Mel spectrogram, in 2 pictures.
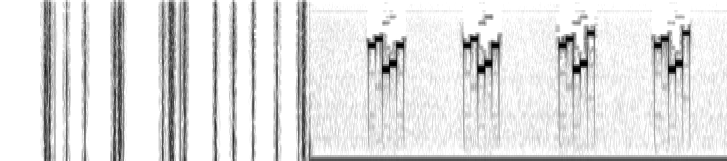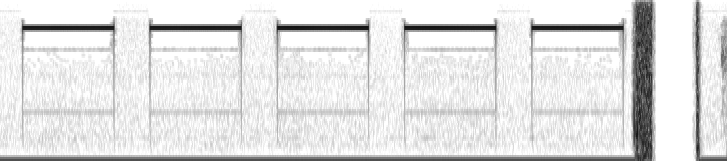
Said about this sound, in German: Hilfeleistung für Einsatz ABC. Hier eine Alarmierung.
